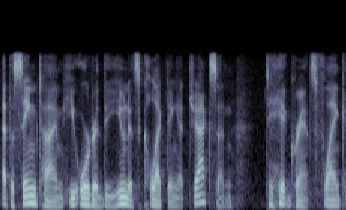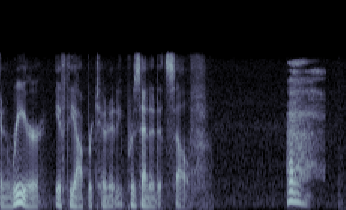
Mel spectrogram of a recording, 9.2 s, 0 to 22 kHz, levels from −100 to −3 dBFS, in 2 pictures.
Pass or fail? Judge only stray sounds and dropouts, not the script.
fail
